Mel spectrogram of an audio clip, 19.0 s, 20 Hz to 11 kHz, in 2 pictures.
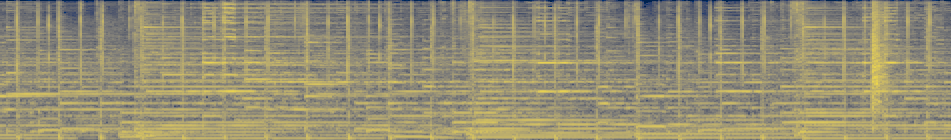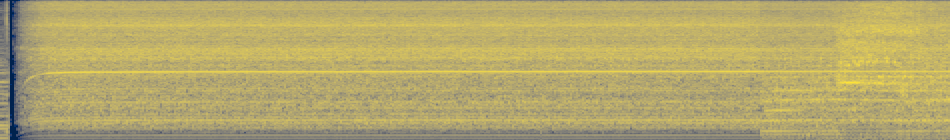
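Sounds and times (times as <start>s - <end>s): small electric motor whining: 16.7s - 19.0s.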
